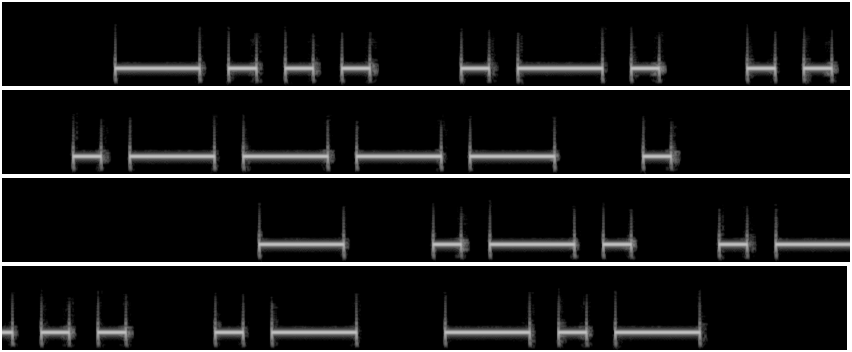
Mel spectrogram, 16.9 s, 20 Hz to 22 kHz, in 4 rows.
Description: Morse code, heard as a keyed tone, about 8 wpm, 800 Hz. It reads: BRI1E TRLAK
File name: LEZIONI / 6 PKX0 / 6 PK 8wpm 3003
